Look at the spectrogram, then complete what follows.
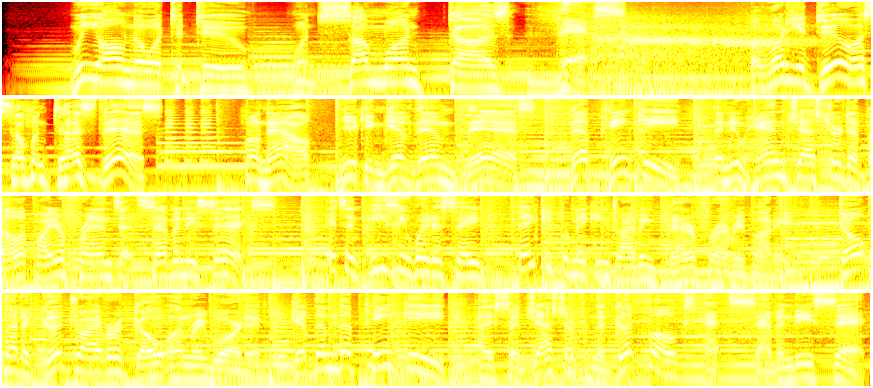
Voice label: Commercial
